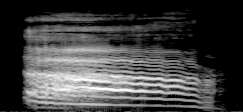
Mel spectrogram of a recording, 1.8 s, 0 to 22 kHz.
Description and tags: Male Death 01
Recorded by mouth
